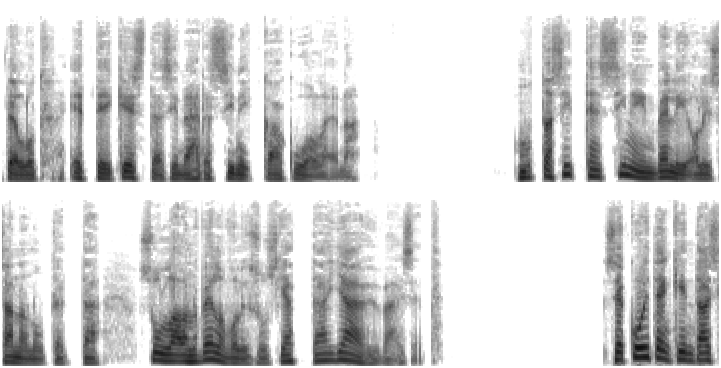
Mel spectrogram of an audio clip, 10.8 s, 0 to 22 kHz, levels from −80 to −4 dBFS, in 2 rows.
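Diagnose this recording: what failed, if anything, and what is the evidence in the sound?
Hard clipping at a gain stage or converter: peaks overshoot the ceiling by about 2 dB at 5.41–5.44 s and 6.64–7.01 s, and about 3 dB at 9.99–10.66 s. The flattened tops add a harsh, bright crackle only on loud moments, unlike codec smearing or gentle saturation.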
